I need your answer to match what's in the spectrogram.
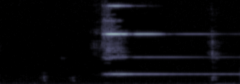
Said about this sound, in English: The bell has to be a sound, right? That's automatically in the bracket. Yeah. The bell could be in the bracket.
